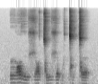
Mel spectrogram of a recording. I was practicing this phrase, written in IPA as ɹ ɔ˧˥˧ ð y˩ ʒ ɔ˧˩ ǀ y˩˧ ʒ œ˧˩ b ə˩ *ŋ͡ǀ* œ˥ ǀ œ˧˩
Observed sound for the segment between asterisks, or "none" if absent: ɡ͡ǀ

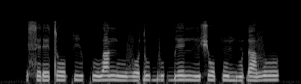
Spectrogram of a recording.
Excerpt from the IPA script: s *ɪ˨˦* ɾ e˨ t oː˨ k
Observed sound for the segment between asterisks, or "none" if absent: ɪ˨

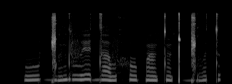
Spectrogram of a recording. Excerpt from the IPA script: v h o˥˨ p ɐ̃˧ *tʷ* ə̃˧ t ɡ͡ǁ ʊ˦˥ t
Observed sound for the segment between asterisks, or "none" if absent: tʷ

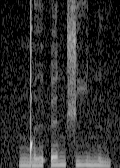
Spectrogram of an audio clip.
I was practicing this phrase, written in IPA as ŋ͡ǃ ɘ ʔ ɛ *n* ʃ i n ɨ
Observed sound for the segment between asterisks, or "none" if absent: n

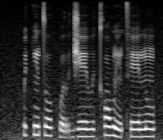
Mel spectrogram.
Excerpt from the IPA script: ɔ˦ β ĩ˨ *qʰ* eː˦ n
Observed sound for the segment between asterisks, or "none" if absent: tʰ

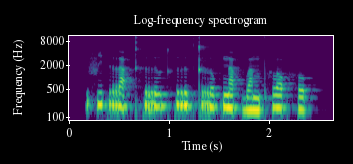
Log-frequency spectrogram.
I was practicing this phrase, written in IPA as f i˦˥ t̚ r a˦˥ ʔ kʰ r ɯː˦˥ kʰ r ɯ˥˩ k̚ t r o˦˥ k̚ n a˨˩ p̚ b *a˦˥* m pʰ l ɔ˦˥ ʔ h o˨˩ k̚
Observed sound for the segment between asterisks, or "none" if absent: a˩˦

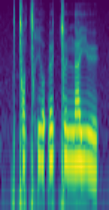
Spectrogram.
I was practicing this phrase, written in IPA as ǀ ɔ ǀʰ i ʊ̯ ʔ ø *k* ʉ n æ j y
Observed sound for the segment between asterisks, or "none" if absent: ǀ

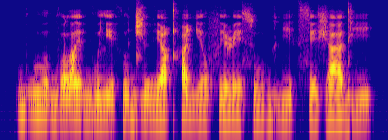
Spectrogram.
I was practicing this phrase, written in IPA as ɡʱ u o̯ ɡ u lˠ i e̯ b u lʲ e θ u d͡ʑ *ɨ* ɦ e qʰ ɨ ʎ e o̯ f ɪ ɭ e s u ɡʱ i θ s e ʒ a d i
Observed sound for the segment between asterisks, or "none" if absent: ɨ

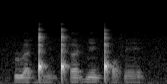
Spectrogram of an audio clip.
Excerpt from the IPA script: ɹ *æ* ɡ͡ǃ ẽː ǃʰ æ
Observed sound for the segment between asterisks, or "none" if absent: æ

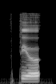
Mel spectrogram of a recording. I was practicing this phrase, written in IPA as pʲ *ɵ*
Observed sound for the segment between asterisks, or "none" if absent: ɵ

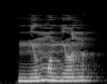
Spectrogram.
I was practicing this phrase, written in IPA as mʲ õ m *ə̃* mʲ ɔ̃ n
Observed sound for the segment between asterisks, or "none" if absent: ɔ̃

